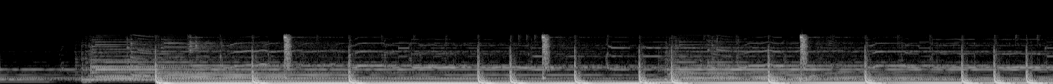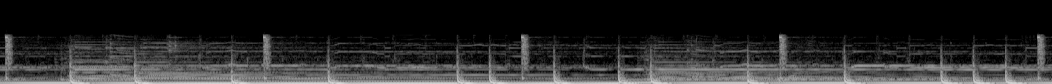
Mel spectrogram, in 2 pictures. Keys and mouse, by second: 4.1 click, 4.1 right click, 5.6 click, 5.6 right click, 6.9 click, 8.5 click, 13.3 click, 14.8 Tab, 17.4 Tab.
